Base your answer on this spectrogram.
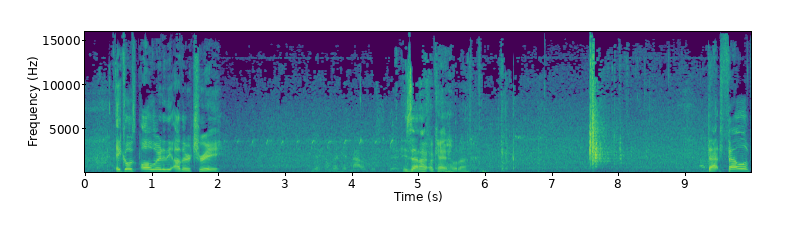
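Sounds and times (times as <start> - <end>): stick cracking on asphalt: 7.6 - 8.2.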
